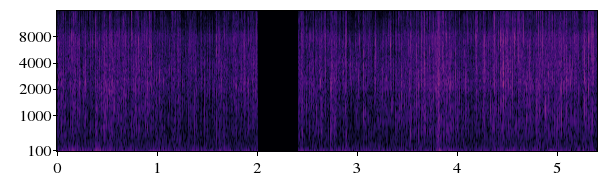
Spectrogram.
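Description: A folded sheet of green-tinted plastic bubble wrap with small, hollow air-filled bubbles is held flat in both hands and squeezed and crinkled by fingertips with long red-painted nails, possibly popping some bubbles. A dense, bright crinkling and crackling continues steadily, with sharper snaps scattered throughout. The sound drops out completely for a brief moment around the two-second mark.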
